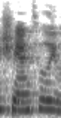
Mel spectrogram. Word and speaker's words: Chantilly: going to use i'm going to be using chantilly as you can see here i was struggling with how to pronounce this but it's chantilly lace by benjamin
